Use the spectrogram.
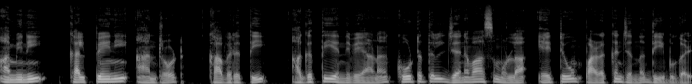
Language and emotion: Malayalam, neutral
